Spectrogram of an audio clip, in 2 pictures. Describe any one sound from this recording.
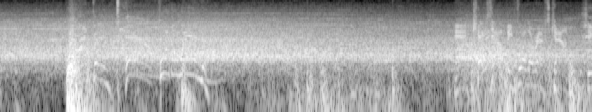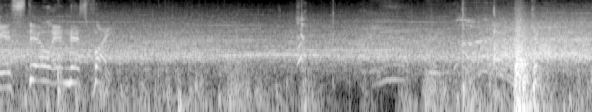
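Heavy thuds of bodies slamming onto a wrestling mat ring out.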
